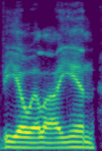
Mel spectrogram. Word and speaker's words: Volin: You can follow him on Twitter at Ben Volen, Volin. Am I pronouncing that correct? It's not Volin or anything like that. Okay, great. No, I say it rhymes with stolen, so you got it right.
